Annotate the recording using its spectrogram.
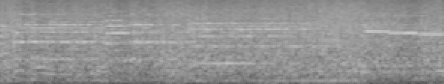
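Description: Churning whitewater of a river-rapids raft ride rushing around the boat: a loud, steady hiss.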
